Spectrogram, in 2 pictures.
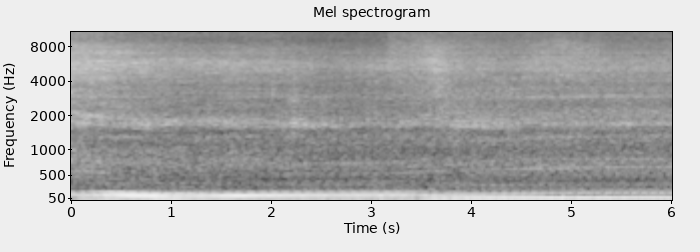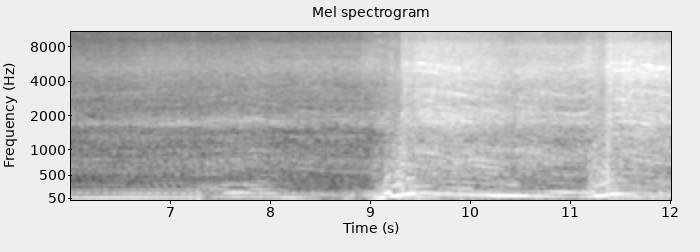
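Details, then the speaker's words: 2007 Holden VE Commodore Ute, 3.6L petrol LV2975 engine, just over 100,000 km: deep steady idle climbing cleanly on each rev and dropping back evenly, no knocks or misses; healthy engine. "I'll just start it up for you. This is a beautiful engine."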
